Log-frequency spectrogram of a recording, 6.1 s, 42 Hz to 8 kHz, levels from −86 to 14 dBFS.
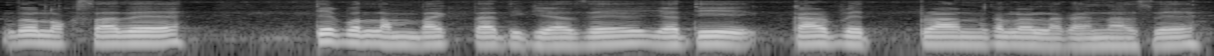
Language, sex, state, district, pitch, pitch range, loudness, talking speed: Nagamese, male, Nagaland, Dimapur, 130 Hz, 125-140 Hz, -15 LUFS, 150 wpm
